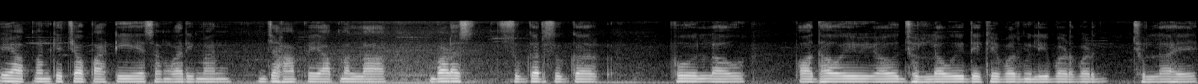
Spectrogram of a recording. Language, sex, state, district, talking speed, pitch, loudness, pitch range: Chhattisgarhi, male, Chhattisgarh, Rajnandgaon, 145 wpm, 125 Hz, -15 LUFS, 125-130 Hz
